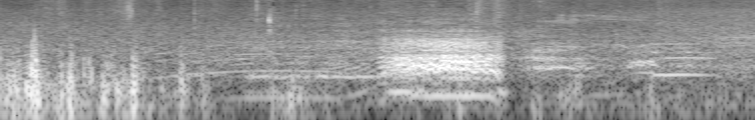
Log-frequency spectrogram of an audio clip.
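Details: Cows mooing close by while surrounding a pickup truck: low sustained moos with a steady hum, broken by a short loud burst of rushing noise, then a shorter moo near the end.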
